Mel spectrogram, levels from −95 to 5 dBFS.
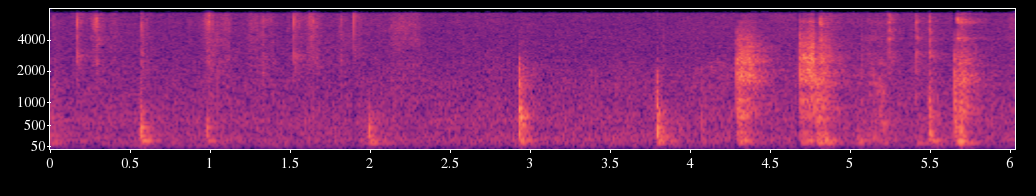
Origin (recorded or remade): recorded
